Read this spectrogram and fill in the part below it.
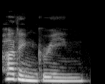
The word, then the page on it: putting green: American English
